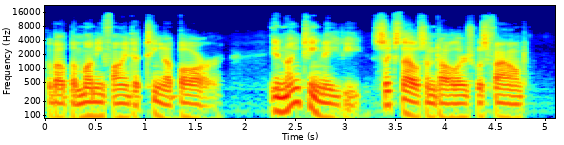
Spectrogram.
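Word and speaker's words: Tena Bar: She is first referring to it as Tennabar, but everybody calls it Tina Bar, no matter which way it's spelled.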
